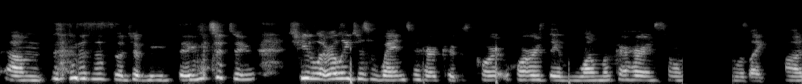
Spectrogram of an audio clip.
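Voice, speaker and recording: A woman playing in a tabletop game, telling her character's actions in an animated way with swearing. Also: mid-range voice, no echo, muffled recording. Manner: animated, swearing, laughing storyteller. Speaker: player.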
